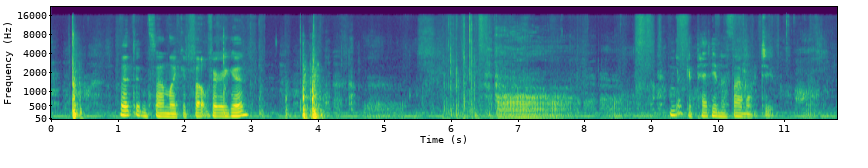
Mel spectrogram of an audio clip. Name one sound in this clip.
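A dog whines and grumbles in a wavering, talkative voice close by.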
